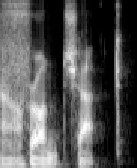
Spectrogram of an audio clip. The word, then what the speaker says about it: Frontczak: Your second name, can you pronounce it for me? And Frontczak.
